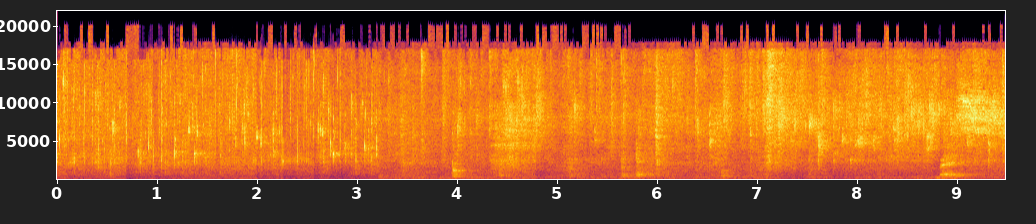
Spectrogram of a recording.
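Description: Bora fritters frying in oil in a pan on a gas stove, a steady close hiss and crackle with occasional louder sputters and scraping stirs throughout.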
